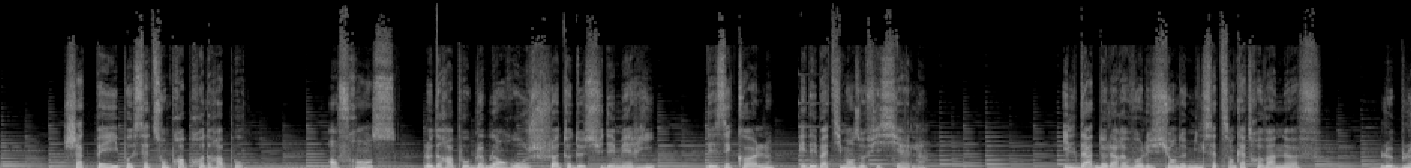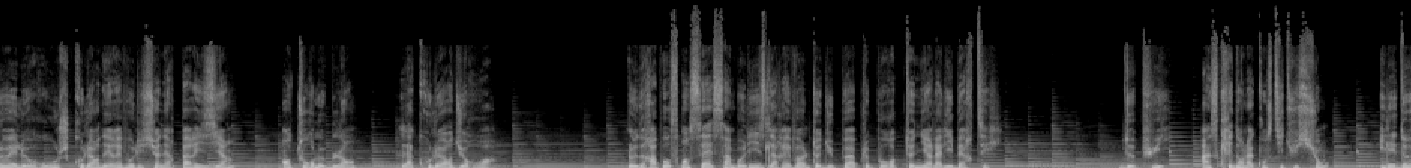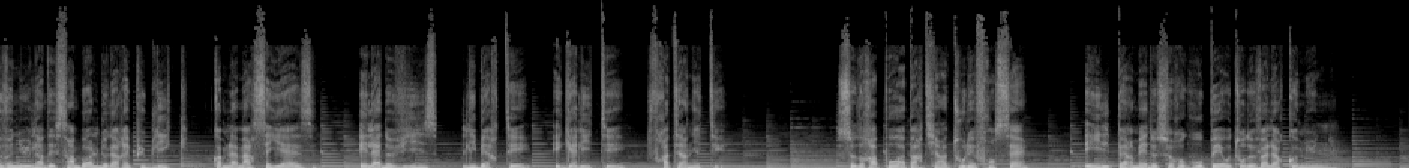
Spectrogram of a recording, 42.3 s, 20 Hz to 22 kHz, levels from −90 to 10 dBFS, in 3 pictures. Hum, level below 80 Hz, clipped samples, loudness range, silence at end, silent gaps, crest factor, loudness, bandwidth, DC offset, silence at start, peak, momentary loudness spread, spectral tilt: none; -58 dBFS; under 0.1%; 3 LU; 0 s; none; 20 dB; -23 LUFS; over 20 kHz; under 0.1%; 0 s; -2 dBFS; 15 LU; -5 dB/octave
